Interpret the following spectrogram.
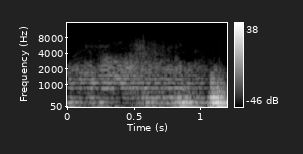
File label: Evil Telepathic Girl; Vocals - Humanoid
